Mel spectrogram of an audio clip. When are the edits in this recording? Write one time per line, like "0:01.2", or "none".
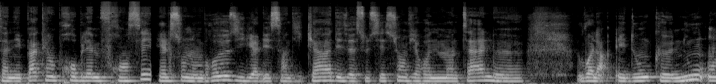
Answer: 0:01.5

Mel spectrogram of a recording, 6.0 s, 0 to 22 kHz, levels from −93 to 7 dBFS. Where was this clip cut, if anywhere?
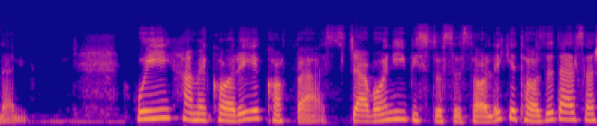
0:01.2

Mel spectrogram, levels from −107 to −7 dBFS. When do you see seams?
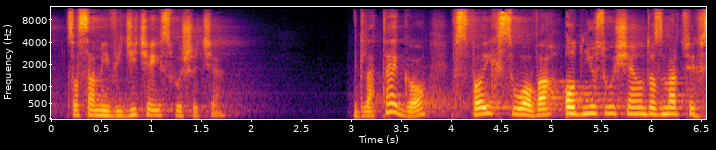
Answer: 0:02.9

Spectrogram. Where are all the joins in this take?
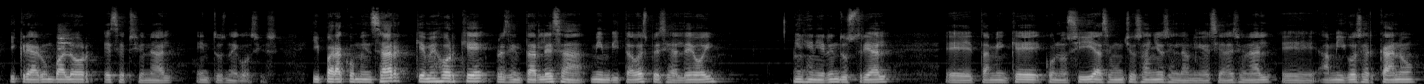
0:03.0
0:12.8

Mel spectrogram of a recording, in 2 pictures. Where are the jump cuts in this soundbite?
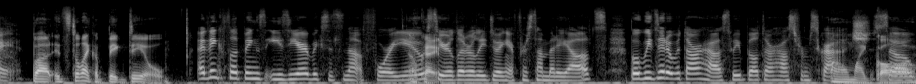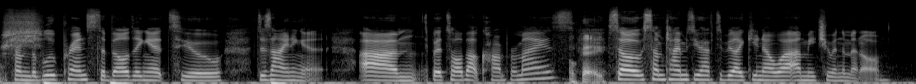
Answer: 0:13.4

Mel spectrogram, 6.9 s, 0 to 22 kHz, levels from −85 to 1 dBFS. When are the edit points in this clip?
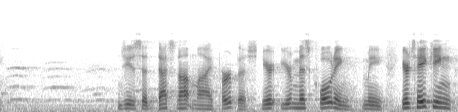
0:03.8

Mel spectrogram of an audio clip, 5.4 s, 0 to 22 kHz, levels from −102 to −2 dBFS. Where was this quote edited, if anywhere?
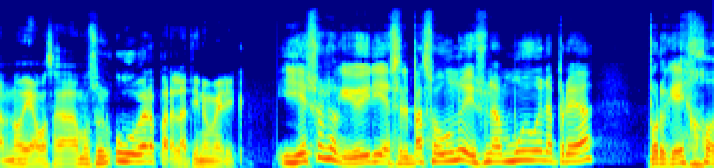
0:02.0

